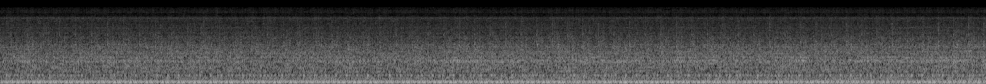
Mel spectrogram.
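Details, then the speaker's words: 1976 Ford Capri Ghia, carbureted, after fixing carb fuel leaks and reconnecting the fuel system: steady, even low idle with no stumbles or knocks; runs fairly well, though vacuum systems are not working and tuning is uncertain. "so fuel system's great she seems to run fairly well but i can't i'm not sure if it's spot on yet"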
